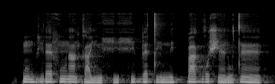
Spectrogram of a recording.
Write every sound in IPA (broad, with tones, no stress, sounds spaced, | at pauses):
k͡p ũ˦ b i˦ ɾ ɛ˦ f ũ˦ ɾ ã˧ k a˨ j ĩ˨ h i˨˦ h i˦ b ɛ˦ t i˧ n i˦ k͡p a˦ ɡ o˦˨ ʃ ɛ̃˧ ɾ u˦ t ɛ̃˦˨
